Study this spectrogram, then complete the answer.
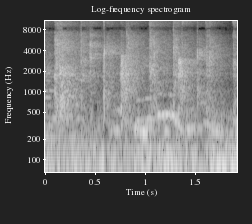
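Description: A class claps together after a group's role-play presentation in a biology micro-teaching session, a steady run of sharp, close handclaps filling the room with some background voices.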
